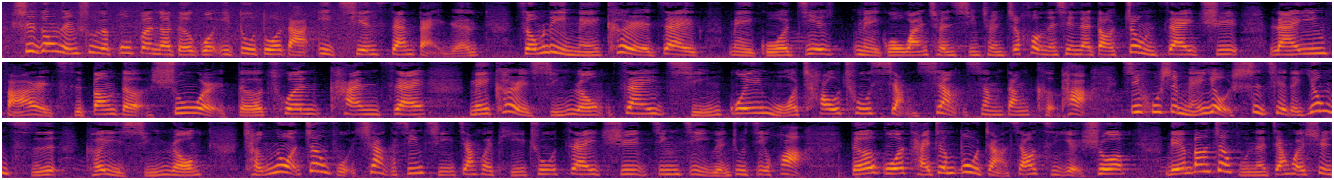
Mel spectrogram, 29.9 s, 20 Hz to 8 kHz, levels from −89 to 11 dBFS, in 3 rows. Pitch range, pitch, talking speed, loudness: 200-270 Hz, 230 Hz, 250 characters per minute, -22 LUFS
